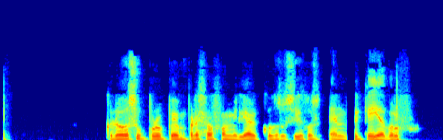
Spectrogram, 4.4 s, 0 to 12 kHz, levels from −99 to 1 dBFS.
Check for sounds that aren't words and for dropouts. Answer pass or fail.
fail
